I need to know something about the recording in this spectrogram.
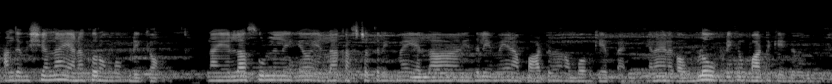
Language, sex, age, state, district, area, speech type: Tamil, female, 30-45, Tamil Nadu, Perambalur, rural, spontaneous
